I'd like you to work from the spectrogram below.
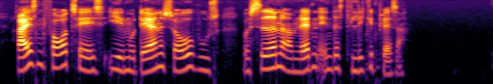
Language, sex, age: Danish, female, 31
